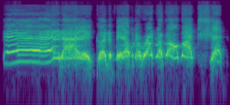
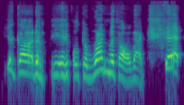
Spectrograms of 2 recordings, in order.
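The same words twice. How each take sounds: First: Very high, loud wail; exasperated shout. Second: Said in the usual way. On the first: Retold or imitated. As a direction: yell it in comic protest. Shouted repeat about herself in gear.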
